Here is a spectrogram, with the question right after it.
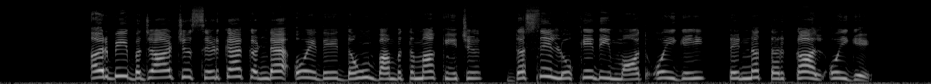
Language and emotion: Dogri, neutral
